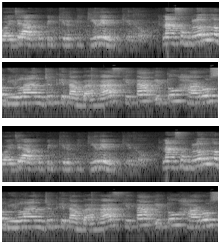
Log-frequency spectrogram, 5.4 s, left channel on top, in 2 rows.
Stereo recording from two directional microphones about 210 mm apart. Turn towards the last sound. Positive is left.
turn(degrees=-10)  # may be behind; listen again after turning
